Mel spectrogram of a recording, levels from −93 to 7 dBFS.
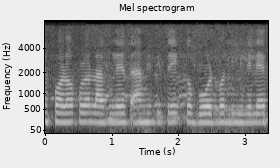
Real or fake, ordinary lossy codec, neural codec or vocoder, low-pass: fake; Opus, 32 kbps; codec, 16 kHz, 6 kbps, DAC; 7.2 kHz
